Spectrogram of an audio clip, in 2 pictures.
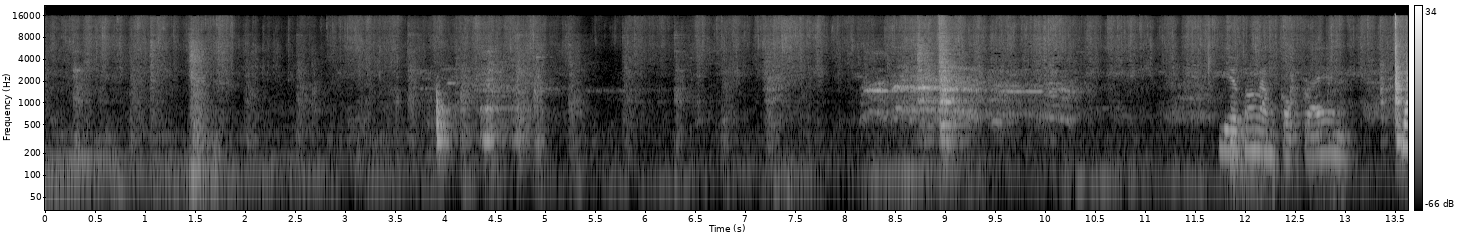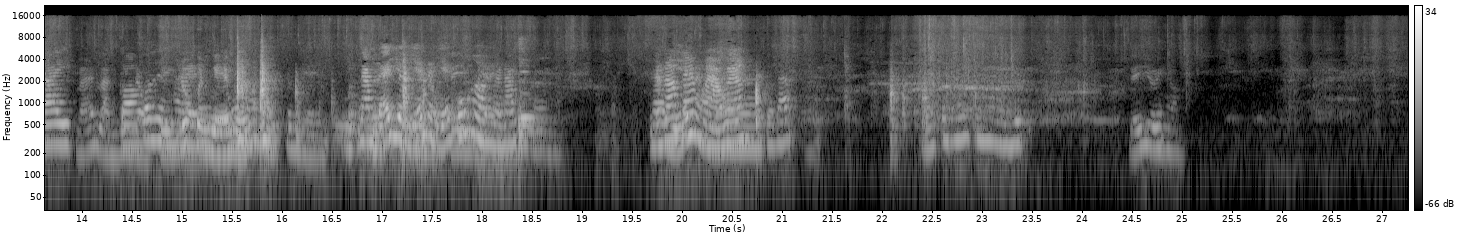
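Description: Dishes and utensils clink on a table.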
